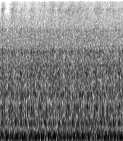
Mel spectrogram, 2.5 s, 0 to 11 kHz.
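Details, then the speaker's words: 2003 Ford F350 6.0 diesel that starts, runs rough, then stalls: lumpy uneven idle with loping clatter as cylinders drop out; combustion gas entering fuel via failing injector sealing washer/crush sleeve, often after injectors worked on without torque wrench. "somebody's worked on the injectors and not used the torque wrench it'll it'll do this then that the crush sleeve the ceiling washer that's against the head or against the injector cup it's f"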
